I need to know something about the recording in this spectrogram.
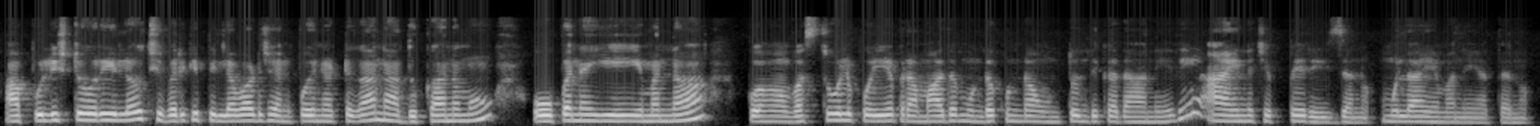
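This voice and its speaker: A woman's voice: lowish voice, steady tone, a little fast, darkish tone. A woman casually retelling anecdotes as a storyteller, with frequent restarts and fillers.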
